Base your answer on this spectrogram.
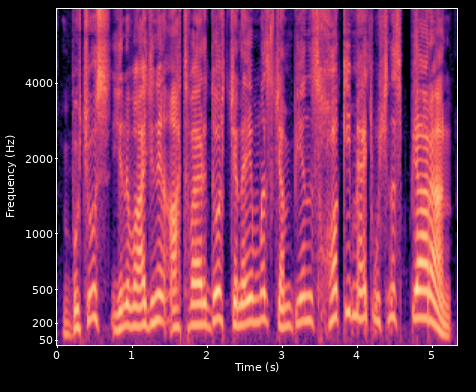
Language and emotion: Kashmiri, happy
